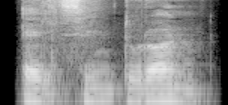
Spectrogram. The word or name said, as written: El cinturon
